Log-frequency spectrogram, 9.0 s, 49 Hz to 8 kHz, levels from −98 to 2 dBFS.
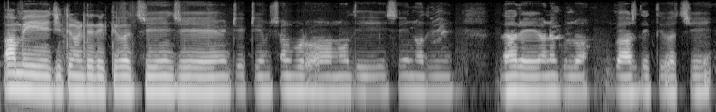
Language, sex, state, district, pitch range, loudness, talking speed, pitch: Bengali, male, West Bengal, Dakshin Dinajpur, 125-130 Hz, -22 LUFS, 125 wpm, 125 Hz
